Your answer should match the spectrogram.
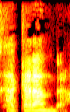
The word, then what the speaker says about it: jacaranda: I can't even pronounce jacaranda, jacaranda, jacaranda, Jacaranda.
